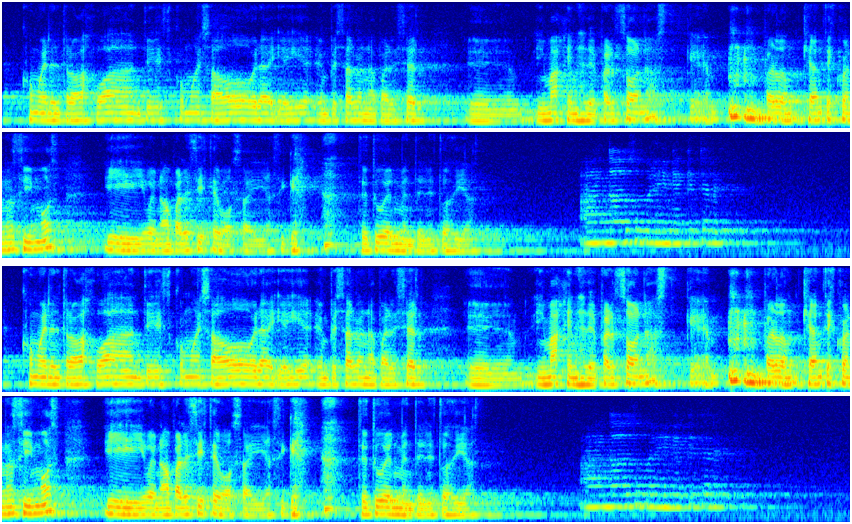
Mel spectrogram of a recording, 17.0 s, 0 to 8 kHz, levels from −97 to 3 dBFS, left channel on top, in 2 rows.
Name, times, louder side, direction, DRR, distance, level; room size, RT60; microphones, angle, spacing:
voice 1, 0.2-4.3 4.6-13.2, right 3 dB, 45° right, 0.7 m, -29 dB
voice 2, 14.2-15.7, left 2 dB, 85° left, 3.2 m, -39 dB
28.5 x 19.0 x 6.3 m
head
